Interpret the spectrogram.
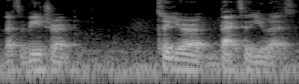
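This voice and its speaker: A man's voice: rumbling low, fairly even intonation, moderate pace, a little hiss or hum. A man who works as a flight attendant, chatting casually and expressively to his viewers, recorded on a phone video. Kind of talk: casual vlog chat to viewers. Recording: echoey room, phone mic held back at a distance.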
